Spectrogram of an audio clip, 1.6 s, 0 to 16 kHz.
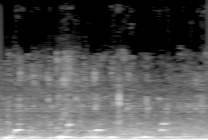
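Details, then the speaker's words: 5.7 Hemi coolant system being filled and bled via the reservoir: wet gurgling and bubbling over low engine hum as coolant pushes trapped air out. "you can hear the gurgling can hear it here it comes I can't see it but I can hear"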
